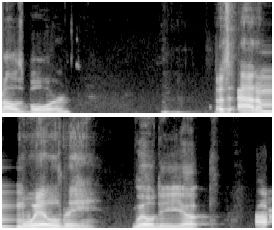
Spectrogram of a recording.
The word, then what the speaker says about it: Wilde: His name's not Adam Wild?" Yeah, because movie stars and shit just decide that they want to be wild. Like that's not how you say it. They just ignore the E.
